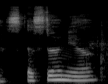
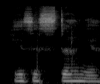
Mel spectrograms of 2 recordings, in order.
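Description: First: Said in the usual way. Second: Soft whisper so as not to wake the sleeping doll. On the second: Real, not acted. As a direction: breathe the name, unvoiced and hushed. Introducing doll while others sleep.

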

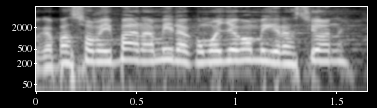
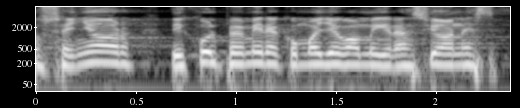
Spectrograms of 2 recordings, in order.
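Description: First: Rapid Venezuelan slang. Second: Careful and polite. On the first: What he really said to the vendor, fast Venezuelan slang. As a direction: rattle it off quick and higher, "mi pana" run together. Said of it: "A una velocidad increíble". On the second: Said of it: "Eso fue lo que yo creía haber dicho". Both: Shown as a demonstration.

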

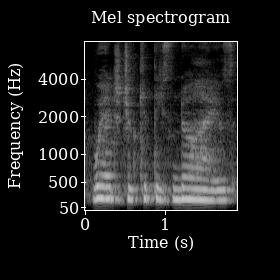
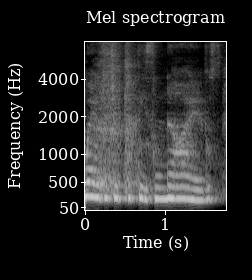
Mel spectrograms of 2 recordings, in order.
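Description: First: Slow, every consonant overly crisp; lightly voiced Marilyn, over-enunciated; over-enunciating Marilyn. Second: Slow, over-enunciated breathy starlet; lightly voiced Marilyn, every word crisp. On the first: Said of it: "you're, like, over-enunciating". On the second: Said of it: "when you try to talk like Marilyn, you're, like, over-enunciating".

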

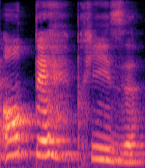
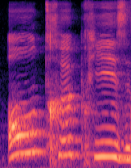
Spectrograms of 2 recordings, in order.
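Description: First: "entreprise" said the wrong way, without the French nasal and R pattern; wrong version. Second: "entreprise" said slowly, nasal "en" and the R between T and E; correct model. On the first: Teacher contrasts a wrong "entreprise" for learners. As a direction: deliberately mispronounce "entreprise". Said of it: "é entreprise". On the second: Teacher warns job applicants and models "entreprise". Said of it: "não é entreprise". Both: Shown as a demonstration.

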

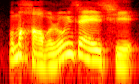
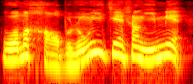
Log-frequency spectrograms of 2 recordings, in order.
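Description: First: Quick sulky whine; mildly pouting girlfriend complaint. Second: Mild sorrowful lament; sadly. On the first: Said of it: "周志英嘟着嘴说". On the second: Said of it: "伤心地说". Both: A narrator's reading.

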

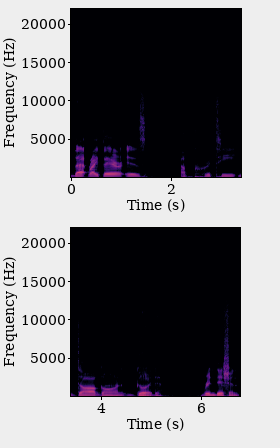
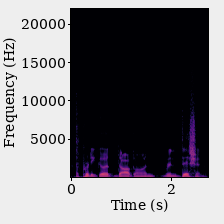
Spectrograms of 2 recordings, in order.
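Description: First: Slow drawl. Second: Said in the usual way. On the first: Shown as a demonstration.

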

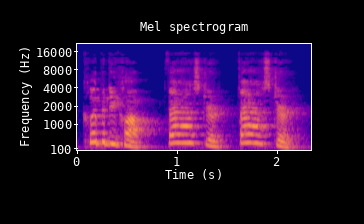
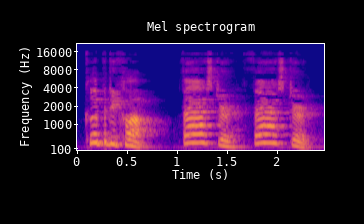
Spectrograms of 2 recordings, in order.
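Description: Both takes have the same delivery.

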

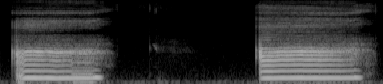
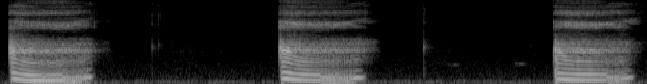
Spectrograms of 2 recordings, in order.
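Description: First: "ah" held long on one even pitch; high level tone. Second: "Ah" long, sinking low then rising; falling-rising tone. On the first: Teacher demonstrates first tone, "ah" steady and level. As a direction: sustain "ah" perfectly level. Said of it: "The first tone is very high level". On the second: Teacher demonstrates second tone, "Ah" falling then rising. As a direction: dip "Ah" down and sweep it up. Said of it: "The second tone is the falling rising tone". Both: Shown as a demonstration.

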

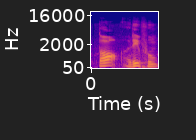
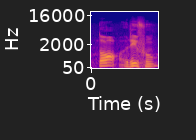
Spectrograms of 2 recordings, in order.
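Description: The two takes are said the same way.

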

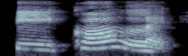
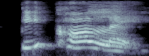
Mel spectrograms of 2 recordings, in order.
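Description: First: "Picolé" slow, in three pieces: pi-co-lé; separado em sílabas. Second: Said in the usual way. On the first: Shown as a demonstration. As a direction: break "Picolé" into three drawn-out syllables. ("Picolé" silabado devagar, pi-co-lé) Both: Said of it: "Separei ela em três pedacinhos".

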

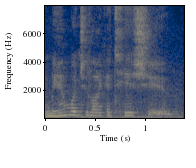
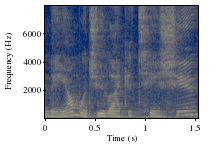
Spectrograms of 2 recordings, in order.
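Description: First: Softly whispered offer; imitating a whispering clerk. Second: Retold hushed offer, softly; quietly, like a discreet shop clerk; imitating a discreet hushed clerk. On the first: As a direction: hush it like a discreet shop clerk. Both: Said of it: "She kinda whispered it".

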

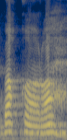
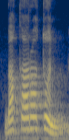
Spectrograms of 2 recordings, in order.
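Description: First: بقرة said as baqarah, ending in h; pausal form with h. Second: بقرة said as baqaratun, with sounded t; full case ending on بقرة: baqaratun; connected form with t. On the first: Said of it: "ولما اقف عليها هتبقى بقرة". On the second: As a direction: end بقرة on a clear "-tun". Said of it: "بقرة عند الوصل". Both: Shown as a demonstration.

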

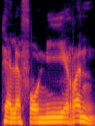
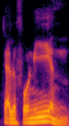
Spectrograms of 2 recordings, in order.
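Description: First: ടെലഫോണീറൻ drawn out with a hard r; slow ടെലഫോണീറൻ stressing -ren; the mistaken hard r ending; wrong ending. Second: German telefonieren, r softened; correct ending. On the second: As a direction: say ടെലഫോണിയൻ with no hard r. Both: Shown as a demonstration. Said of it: "അത് അങ്ങനെയല്ല പറയേണ്ടത്".

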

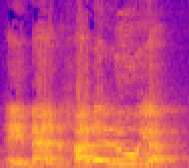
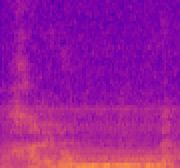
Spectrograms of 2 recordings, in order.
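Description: First: High, loud amen and hallelujah; soaring amen, hallelujah; exultant cry. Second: Soft hallelujah. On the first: Acted. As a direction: cry out in worship. Voicing the elders' worship. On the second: Shown as a demonstration. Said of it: "can you say hallelujah?".

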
